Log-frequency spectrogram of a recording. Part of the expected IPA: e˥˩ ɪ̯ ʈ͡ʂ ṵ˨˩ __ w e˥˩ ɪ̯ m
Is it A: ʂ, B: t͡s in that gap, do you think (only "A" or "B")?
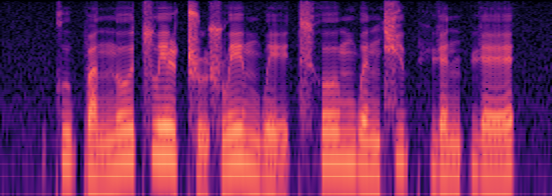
A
